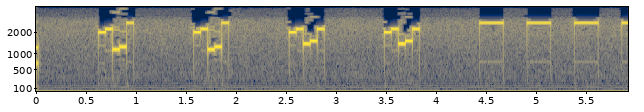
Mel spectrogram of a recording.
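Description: Five-tone selective call (ZVEI), heard as quick runs of five tones, tones of about 70 ms. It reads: 89233 89233 89459 89459
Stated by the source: ZVEI five-tone selective call received by SDR.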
